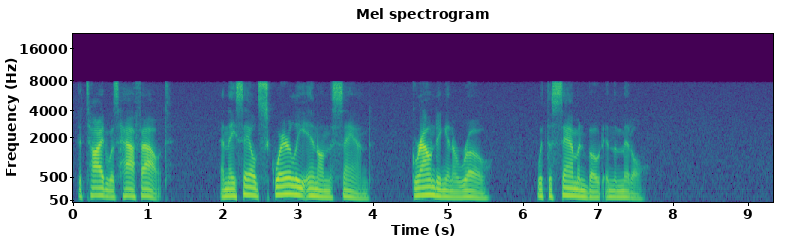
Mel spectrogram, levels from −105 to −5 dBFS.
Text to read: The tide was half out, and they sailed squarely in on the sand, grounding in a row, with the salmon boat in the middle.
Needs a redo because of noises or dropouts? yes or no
no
